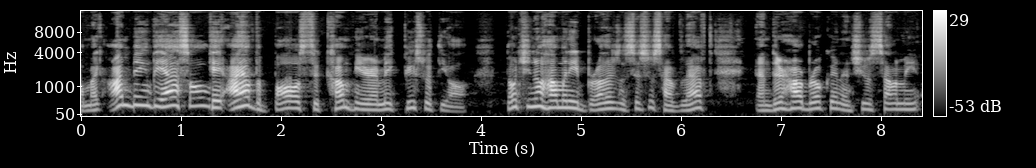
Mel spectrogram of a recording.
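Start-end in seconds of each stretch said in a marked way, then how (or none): 0.3-7.6 heated, retold indignation; indignant comeback. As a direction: act out an outraged rebuttal. Acted quarrel, indignant comeback.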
